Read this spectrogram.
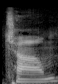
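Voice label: "chaam", Cantonese, mid rising tone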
